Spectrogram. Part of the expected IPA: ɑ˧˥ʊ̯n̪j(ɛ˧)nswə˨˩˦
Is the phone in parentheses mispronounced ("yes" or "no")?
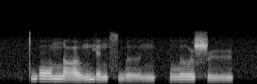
no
